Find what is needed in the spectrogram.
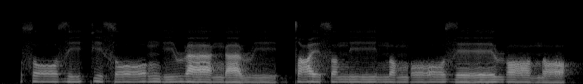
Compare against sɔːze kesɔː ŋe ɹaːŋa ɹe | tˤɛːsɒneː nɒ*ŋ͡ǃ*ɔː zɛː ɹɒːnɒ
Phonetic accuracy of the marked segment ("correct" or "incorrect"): incorrect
